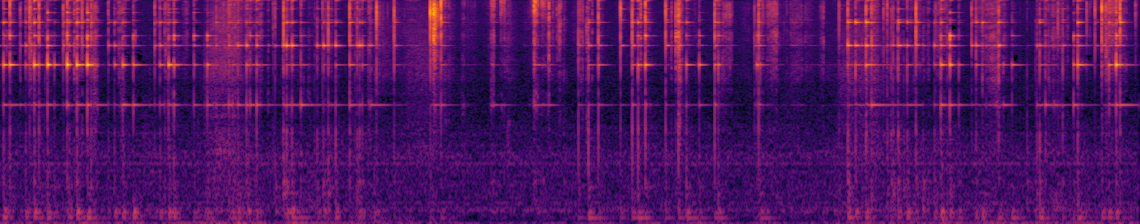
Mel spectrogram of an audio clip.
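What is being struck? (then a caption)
Glass drinking glass. A clear, etched Red Lobster pint drinking glass, hollow and empty, is tapped rapidly on its sides with long nails. It is then tilted and tapped on the base. The result is a dense stream of quick, bright glassy clicks and light chinks with a short high ring, over a low rumbling undertone.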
